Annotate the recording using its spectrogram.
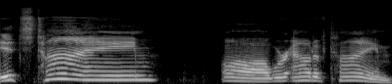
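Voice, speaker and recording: A man performs a put-on character voice at a high pitch. The recording is very clean with a silent background. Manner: condescending.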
